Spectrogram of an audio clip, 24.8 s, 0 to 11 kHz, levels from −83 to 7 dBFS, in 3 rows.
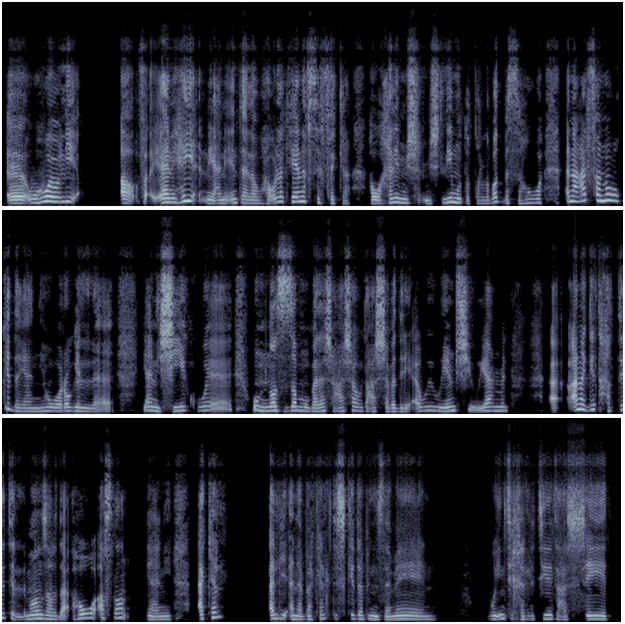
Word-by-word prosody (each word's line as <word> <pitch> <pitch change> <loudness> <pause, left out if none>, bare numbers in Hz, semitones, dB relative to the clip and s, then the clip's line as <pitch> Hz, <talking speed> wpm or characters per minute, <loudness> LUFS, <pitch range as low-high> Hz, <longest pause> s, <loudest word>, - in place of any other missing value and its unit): آآ 180 0 +6
وهو 255 +6 +4
ليه 255 +1 0 0.6
آه. - - +4
ف - - -7
يعني 225 - +5
هي 290 +5 +6
يعني 170 +1 -1
أنت 200 0 -2
لو 170 -3 0
هاقول 170 - -3
لك 255 -1 -3
هي 255 - +5
نفس 260 -3 +1
الفكرة، 180 -8 -5 0.3
هو 175 -1 +2
خالي 210 +6 0
مش 195 -3 +2
مش 160 +2 -2
ليه 225 +4 +1
متطلّبات 170 0 -3
بس 190 -4 -4
هو 195 +5 -8 0.3
أنا 275 - +5
عارفة 315 +3 +2
نوعه 310 -1 +3
كده. 295 -11 -1
يعني 170 0 -6
هو 190 -2 -3
راجل 185 -3 -2 0.6
يعني 205 -4 -2
شيك، 195 +4 +8
و 215 +2 -7 0.6
ومنظّم 205 -1 +2
وبلاش 185 +2 0
عشا 185 +4 0
ويتعشّى 185 -3 +2
بدري 170 0 -4
أوي 210 +2 -6
ويمشي 195 +2 +1
ويعمل، 200 0 -3 0.6
أ - - +6 0.3
أنا 275 - +7
جيت 260 +1 -3
حطّيت 240 +5 -3
المنظر 190 +4 -1
ده 175 - -1
هو 235 +3 0
أصلًا 240 +2 -1 0.3
يعني 165 -1 -5 0.4
أكَل 265 +8 +1 0.6
قال 195 +2 +5
لي: 215 - -3
"أنا 170 -1 -2
ما 170 - -3
كلتش 190 +1 +2
كده 200 -1 -4
من 175 -2 -2
زمان، 170 0 -3 0.7
وأنت 275 -12 -2
خلّيتيني 175 +3 -3
اتعشّيت." 180 0 +1
195 Hz, 150 wpm, -24 LUFS, 175-215 Hz, 0.7 s, شيك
